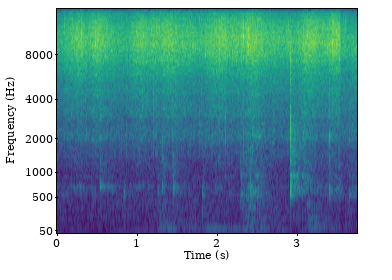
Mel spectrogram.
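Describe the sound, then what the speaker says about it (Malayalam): Sliced onions and two small green chillies sautéing in oil for a bakery-style chicken roll filling, a steady close sizzle broken by scraping stirs and a sharp clink near the end, with no talking. "സവാളയുടെ കൂടെ 2 ചെറിയ പച്ചമുളകാണ്, അതുകൂടി ചേർത്ത് നമുക്ക് നന്നായി വഴറ്റിയെടുക്കാം"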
